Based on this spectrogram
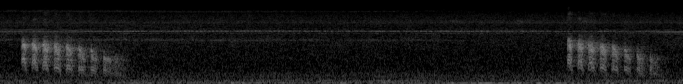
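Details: Red-bearded bee-eater at its nest calling out to its young before going in. Two short bursts of rapid, rasping croaks, each about a second long and several seconds apart, with faint background hiss between them.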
